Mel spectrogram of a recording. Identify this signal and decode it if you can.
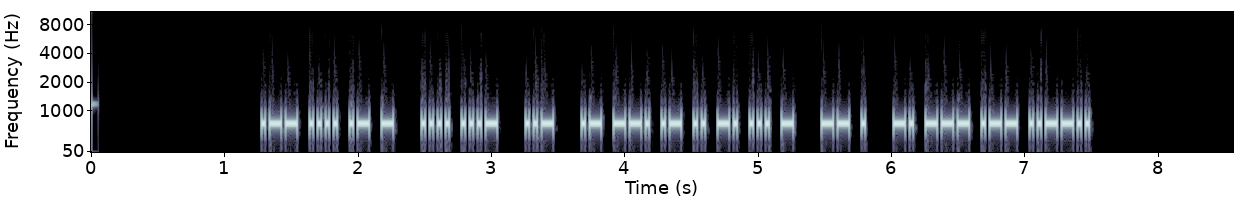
Morse code, heard as a keyed tone, about 40 wpm, 700 Hz. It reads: WHAT HV U AGAINST ME NOW?
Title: Sentences from Top 400 Words and Abbreviations 40wpm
